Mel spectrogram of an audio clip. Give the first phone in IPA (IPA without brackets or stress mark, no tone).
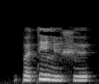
p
